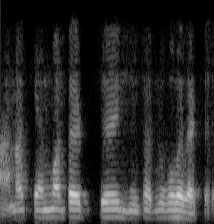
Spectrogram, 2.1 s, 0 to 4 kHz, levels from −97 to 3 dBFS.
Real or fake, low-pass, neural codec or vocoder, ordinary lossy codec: fake; 3.6 kHz; codec, 16 kHz, 0.5 kbps, X-Codec, HuBERT features, trained on balanced general audio; Opus, 64 kbps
